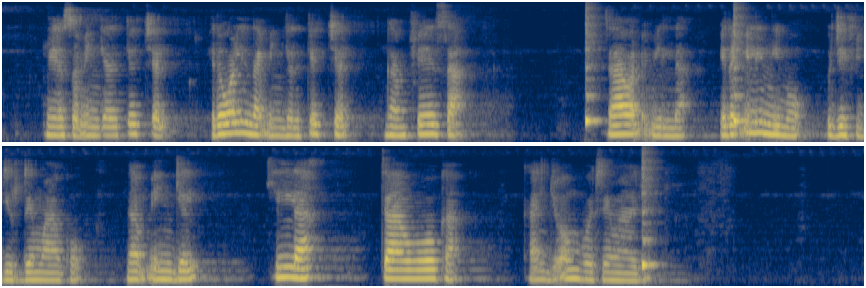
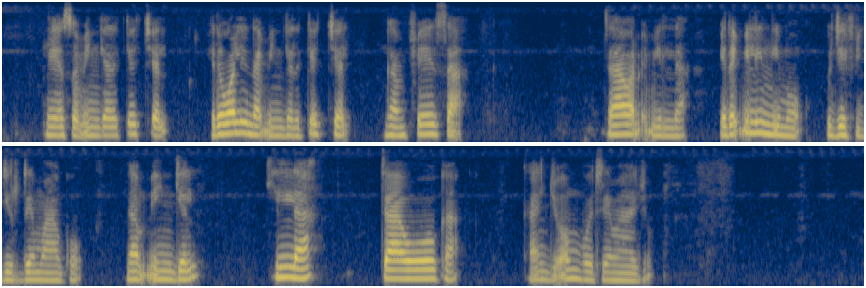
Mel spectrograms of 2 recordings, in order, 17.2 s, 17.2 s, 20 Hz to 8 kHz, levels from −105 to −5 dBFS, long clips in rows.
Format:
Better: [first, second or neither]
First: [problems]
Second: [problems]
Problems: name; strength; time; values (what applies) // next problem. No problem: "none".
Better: second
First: background sound (Cowbell); 3 dB below the speech // room echo; dies away in 0.5 s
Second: none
